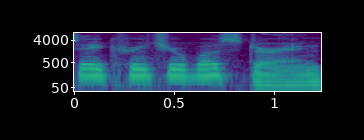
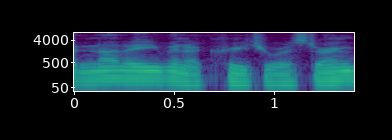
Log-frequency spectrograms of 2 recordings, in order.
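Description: First: A said as a full "ay", set apart; stress on A. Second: Said in the usual way. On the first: Shown as a demonstration. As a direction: lean on the article A, pronounced "ay". Contrasts title with familiar line.

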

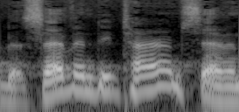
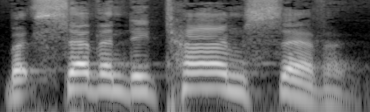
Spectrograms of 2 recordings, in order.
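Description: First: Seventy times seven said quietly, times still leaned on; softer reread. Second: Emphatic reading. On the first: Pastor repeats verse to church, quieter and reflective. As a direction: let it settle, softer this time. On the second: Pastor reading Jesus' words to church, loud emphatic proclamation. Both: Shown as a demonstration.

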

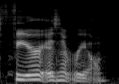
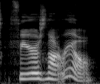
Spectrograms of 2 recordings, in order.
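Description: First: Said in the usual way. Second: "Fear is not real." with "not" hit higher and louder; stress on not. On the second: Shown as a demonstration. Repeating her mantra to listeners, stress on not. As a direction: punch the word "not". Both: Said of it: "my mantra is".

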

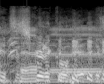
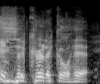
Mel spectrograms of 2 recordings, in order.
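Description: First: Excited announcement. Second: Said in the usual way. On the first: Pretend.

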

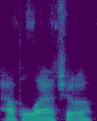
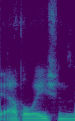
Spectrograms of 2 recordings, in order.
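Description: First: Appalachia with a short-a LATCH in the middle; short "a" and tch in Appalachia; rejected southern pronunciation. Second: Appalachians with a long-a LAY in the middle; long "ay", then sh, in Appalachians; northern pronunciation. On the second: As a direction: say Appalachians as "app-uh-LAY-shunz". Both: Shown as a demonstration. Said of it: "so we say Appalachians, not Appalachia".

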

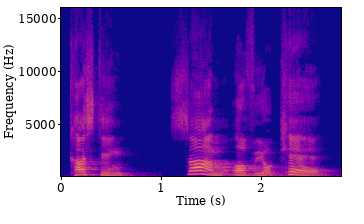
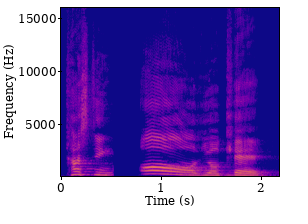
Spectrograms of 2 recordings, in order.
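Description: First: "some" punched loud and high, drawn out slowly; stress on "some". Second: "all" stretched long from a high start, falling; stress on "all". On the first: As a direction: lean hard and slowly on "some". Deliberate misquote, corrected to all. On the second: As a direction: draw out "all" slowly and firmly. Corrected quote of the verse. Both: Shown as a demonstration.

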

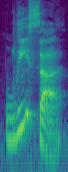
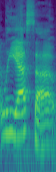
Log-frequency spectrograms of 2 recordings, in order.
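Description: First: Lisa as two syllables, LEE-suh; correct pronunciation Lisa. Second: Liesa in three syllables, lee-ESS-uh; mistaken pronunciation Liesa. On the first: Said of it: "is how you're supposed to say it". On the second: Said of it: "which is how I've been saying it". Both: Shown as a demonstration.

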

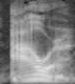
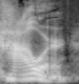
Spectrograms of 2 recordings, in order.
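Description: First: HOUR as our; dropped h in "hour"; silent H. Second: HOUR as how-er; audible h in "hour"; wrongly sounded H. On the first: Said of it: "both, American and British". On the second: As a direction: say "hour" with a breathed h. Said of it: "not hour". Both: Shown as a demonstration.

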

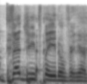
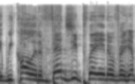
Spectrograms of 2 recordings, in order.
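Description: First: Said in the usual way. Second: Lightly mocking a Pennsylvanian; a hint of a smug local correcting him. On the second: Mocking Oz's critics with a mild twang. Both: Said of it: "as everybody has gone".

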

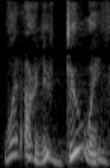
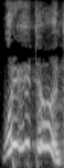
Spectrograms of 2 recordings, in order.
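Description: First: Soft, stunned question; hushed disbelief. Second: High, loud, incredulous question; shocked outcry. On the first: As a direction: ask it under your breath, as if seeing the dead. Acts stunned friends of risen Lazarus. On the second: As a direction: cry out in mock alarm at the risen man. Friends ask Lazarus once more. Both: Acted.

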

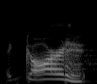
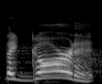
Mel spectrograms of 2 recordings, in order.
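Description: First: Soft, weighty echo; quietly emphatic, well under preaching volume; hushed repeat. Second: "guard" pushed out firmly; firm, full-voiced "guard"; emphatic statement. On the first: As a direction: drop to a soft voice to let it sink in. Same line repeated hushed after pause. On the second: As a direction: preach it firmly, leaning on "guard". Preacher repeats line for emphasis. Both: Real, not acted.

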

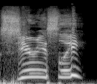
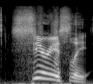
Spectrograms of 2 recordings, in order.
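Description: First: High rising disbelief on seriously; stunned question; incredulous. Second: Said in the usual way. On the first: Real, not acted. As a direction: ask it like you can't believe it. Reacting to a dull lockup.

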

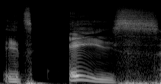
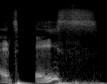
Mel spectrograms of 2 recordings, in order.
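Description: First: "Ace" with a falling, final tune; landing on "Ace" as the answer; settled Ace. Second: "Ace" with a rising, questioning tune; sounding out "Ace" as if unsure; puzzled Ace. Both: Retold or imitated. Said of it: "And I read that, like, three times".

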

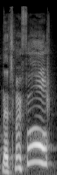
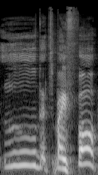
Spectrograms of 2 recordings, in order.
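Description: First: Much higher, squeaky mock-guilty repeat; sheepish parent, higher. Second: Slow, higher, sheepish parent's confession; a caught parent owning up, drawn out. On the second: Retold or imitated. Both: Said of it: "you're just gonna be like".

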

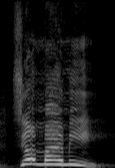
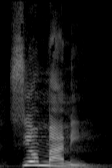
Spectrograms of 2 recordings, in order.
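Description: First: Put-on higher, louder sing-song child's plea; child asking blessing. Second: Said in the usual way. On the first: Daughter asking her mother for the blessing, higher sing-song plea. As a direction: ask mami for the blessing like a small child. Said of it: "Así le decía yo a mi mamá". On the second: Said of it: "¿Usted sabe qué es sí, oh, mami?".

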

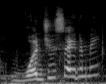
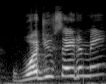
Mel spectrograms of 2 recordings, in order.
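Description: First: Half-laughing mock challenge. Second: Put-on higher, sharper mother challenging her child; a mother daring her kid to repeat it; stern mother. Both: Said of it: "you do not say no to your mother".

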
